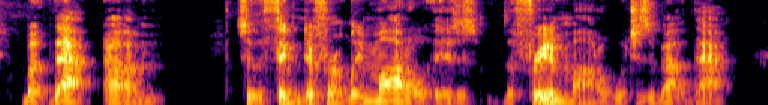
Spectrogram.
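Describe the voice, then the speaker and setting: A plain, everyday voice moves at a fairly quick pace, with lively intonation and big swings in loudness. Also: man, fairly low pitch for a man. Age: 60s. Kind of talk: teaching talk on a livestream. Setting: livestream on social media.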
